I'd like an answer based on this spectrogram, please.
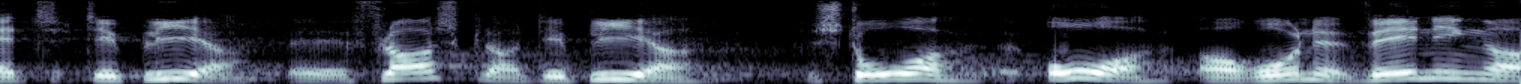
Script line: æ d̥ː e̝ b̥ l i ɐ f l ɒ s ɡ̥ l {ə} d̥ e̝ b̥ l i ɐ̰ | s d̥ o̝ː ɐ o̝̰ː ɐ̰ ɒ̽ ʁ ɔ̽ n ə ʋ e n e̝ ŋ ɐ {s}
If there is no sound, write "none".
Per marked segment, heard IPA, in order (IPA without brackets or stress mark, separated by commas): ɐ, none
